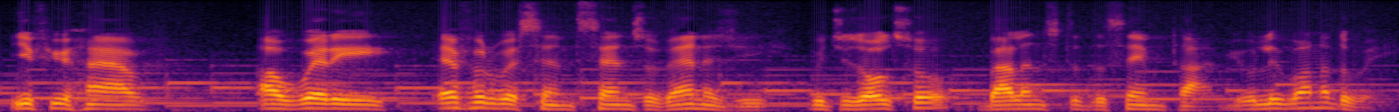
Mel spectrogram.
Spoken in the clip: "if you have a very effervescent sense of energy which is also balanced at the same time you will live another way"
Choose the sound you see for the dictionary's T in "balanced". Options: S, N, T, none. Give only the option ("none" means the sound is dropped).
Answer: T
